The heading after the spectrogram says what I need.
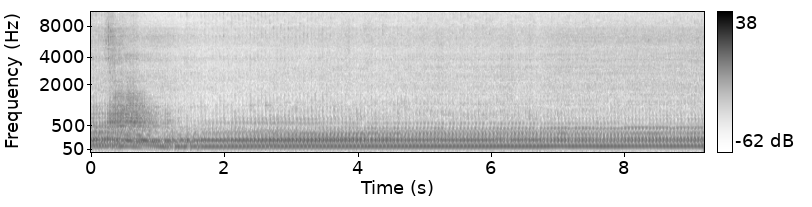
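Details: Custom drift trike with a 125 single-cylinder engine and a newly finished exhaust and muffler; steady, deep, throaty burbling idle with an even beat and no knocks or rattles, sounding nothing like a 125 and healthy.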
